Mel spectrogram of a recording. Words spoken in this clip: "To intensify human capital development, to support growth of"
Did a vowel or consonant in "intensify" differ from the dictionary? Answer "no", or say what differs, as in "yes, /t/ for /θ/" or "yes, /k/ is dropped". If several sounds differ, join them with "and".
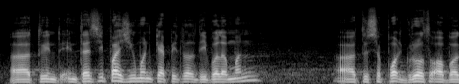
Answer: no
